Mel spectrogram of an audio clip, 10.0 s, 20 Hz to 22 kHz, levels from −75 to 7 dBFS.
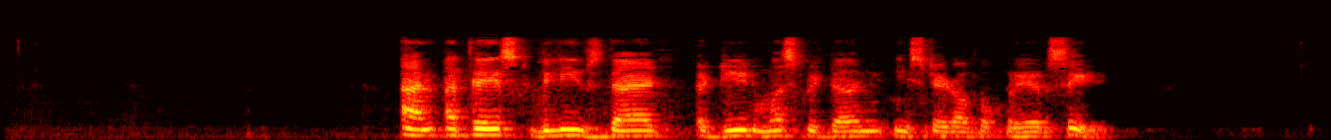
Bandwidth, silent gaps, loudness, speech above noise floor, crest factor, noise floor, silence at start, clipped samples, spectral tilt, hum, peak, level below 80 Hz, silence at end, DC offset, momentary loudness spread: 7.8 kHz; none; -21 LUFS; 48 dB; 20 dB; -69 dBFS; 3 s; under 0.1%; -5 dB/octave; none; -2 dBFS; -62 dBFS; 1.7 s; under 0.1%; 12 LU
